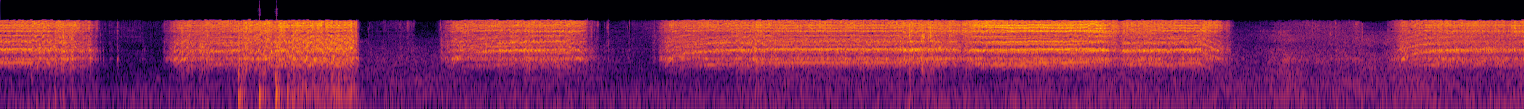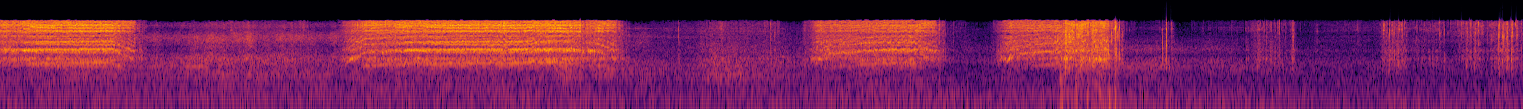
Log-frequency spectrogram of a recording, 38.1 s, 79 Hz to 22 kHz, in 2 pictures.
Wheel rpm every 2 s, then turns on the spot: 130, 140, 90, 130, 140, 210, 220, 140, 40, 210, 90, 40, 210, 100, 50, 100, 90, 10, 10.
4-6 20-22 26-28 36-38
